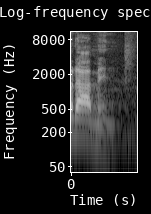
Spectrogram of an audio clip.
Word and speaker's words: ramen: E ramen é a pronúncia japonesa, né, para esse prato, né?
